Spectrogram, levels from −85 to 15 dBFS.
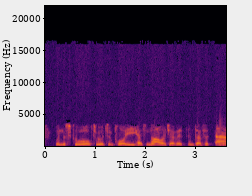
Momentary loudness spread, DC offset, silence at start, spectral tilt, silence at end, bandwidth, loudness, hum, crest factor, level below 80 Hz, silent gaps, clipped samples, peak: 5 LU; under 0.1%; 0 s; -5 dB/octave; 0 s; 17 kHz; -21 LUFS; none; 18 dB; -64 dBFS; none; under 0.1%; -2 dBFS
